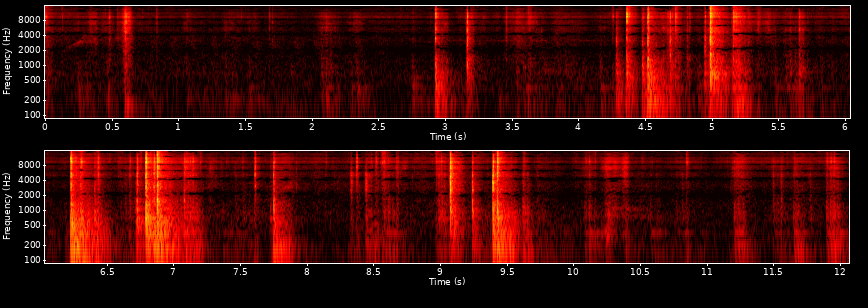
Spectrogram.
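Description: A corrugated plastic hose rustles and knocks against a metal panel.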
